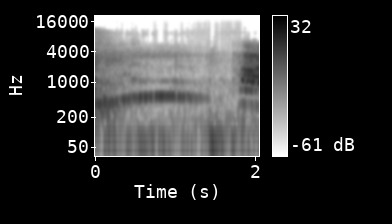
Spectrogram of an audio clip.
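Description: A woman's voice holding one long sung note, a click from the stage door's latch, then her singing starts again as the door opens.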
